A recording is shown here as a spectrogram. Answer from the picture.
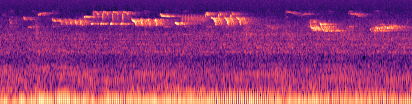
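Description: Birds chirping in quick runs of short high notes over the steady low rumble of a narrowboat's engine underway.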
